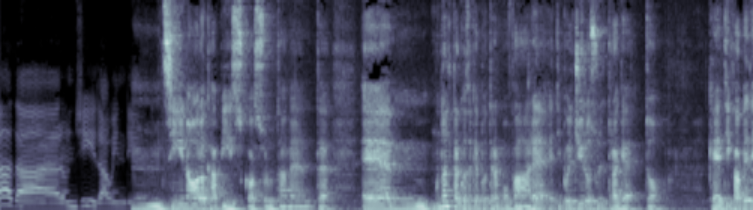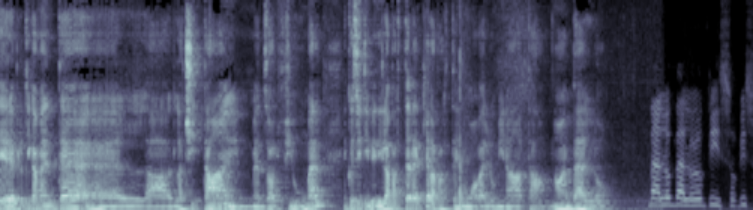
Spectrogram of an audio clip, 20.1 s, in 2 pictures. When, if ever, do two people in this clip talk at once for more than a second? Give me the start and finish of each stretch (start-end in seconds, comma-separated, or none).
1.8-3.1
